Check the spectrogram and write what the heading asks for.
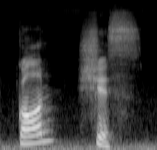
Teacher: And I will stress on con.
